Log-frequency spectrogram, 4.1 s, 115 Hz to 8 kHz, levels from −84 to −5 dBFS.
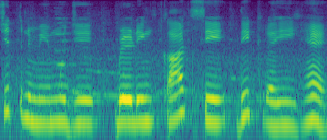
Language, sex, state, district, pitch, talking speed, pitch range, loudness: Hindi, female, Madhya Pradesh, Katni, 200 Hz, 130 wpm, 195-215 Hz, -17 LUFS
